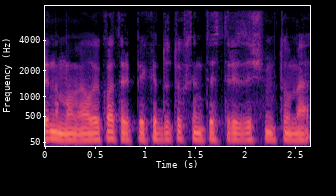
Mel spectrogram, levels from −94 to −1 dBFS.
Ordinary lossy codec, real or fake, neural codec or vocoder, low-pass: AAC, 32 kbps; fake; vocoder, 44.1 kHz, 80 mel bands, Vocos; 7.2 kHz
